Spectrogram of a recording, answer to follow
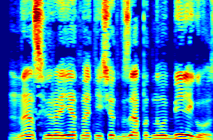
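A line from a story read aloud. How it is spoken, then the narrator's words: Shout. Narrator (Russian): закричал он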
